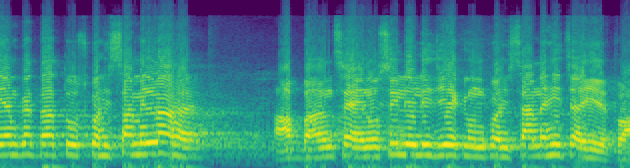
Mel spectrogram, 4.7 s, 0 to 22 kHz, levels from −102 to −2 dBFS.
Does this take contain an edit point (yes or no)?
no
